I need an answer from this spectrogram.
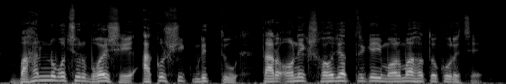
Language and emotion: Bengali, neutral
